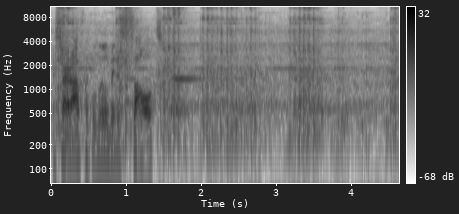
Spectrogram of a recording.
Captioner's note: whirring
